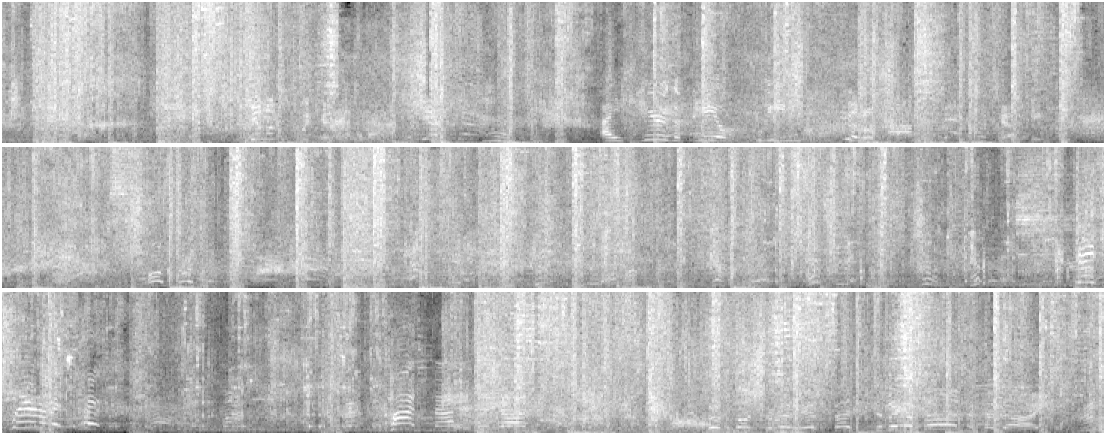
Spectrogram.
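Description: Creatures snarl and screech in a crowd.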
